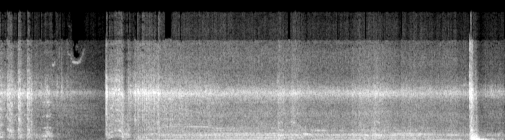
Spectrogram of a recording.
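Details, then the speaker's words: Subaru boxer engine after spark plug change and oil-leaking valve cover gaskets noted: quick crank, catches at once, even steady idle with no misses; runs smoothly. "Runs nice and smooth."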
